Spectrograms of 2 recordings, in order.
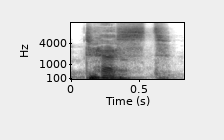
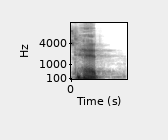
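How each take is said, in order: First: It is said with an S before the T. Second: It is said with no S before the T. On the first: "So test" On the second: "test becomes tet"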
